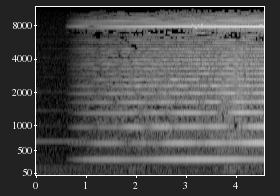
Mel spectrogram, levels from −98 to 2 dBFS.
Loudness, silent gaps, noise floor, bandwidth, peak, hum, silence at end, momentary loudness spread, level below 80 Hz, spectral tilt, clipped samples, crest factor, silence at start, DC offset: -11 LUFS; none; -65 dBFS; 11.5 kHz; -2 dBFS; none; 0 s; 19 LU; -76 dBFS; 3.5 dB/octave; under 0.1%; 14 dB; 1.25 s; under 0.1%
